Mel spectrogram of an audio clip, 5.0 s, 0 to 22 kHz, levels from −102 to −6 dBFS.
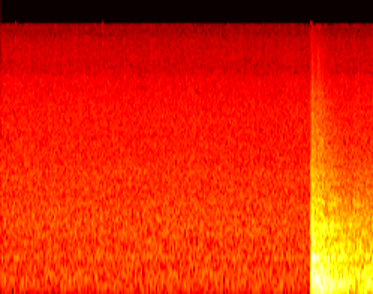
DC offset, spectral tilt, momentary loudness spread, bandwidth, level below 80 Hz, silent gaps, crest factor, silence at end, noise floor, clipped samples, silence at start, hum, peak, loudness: under 0.1%; -7.5 dB/octave; 27 LU; 16 kHz; -32 dBFS; none; 18 dB; 0 s; -44 dBFS; under 0.1%; 4.15 s; none; -4 dBFS; -17 LUFS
